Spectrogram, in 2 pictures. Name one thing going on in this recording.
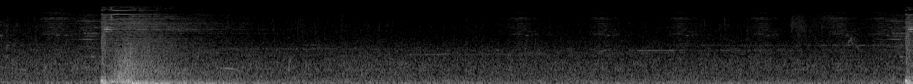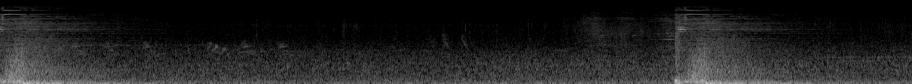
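A game interface plays a short swooshing sound.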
